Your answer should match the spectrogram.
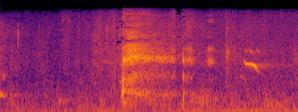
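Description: A Yorkshire terrier and a cat tussling and calling at each other: a short harsh burst of sound about a second in and a brief high falling whine near the end.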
